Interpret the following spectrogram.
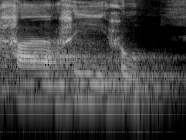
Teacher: Dia bersih, ya, tidak ada getarannya, ya. Ha di tengah tenggorokan, keluar hawanya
